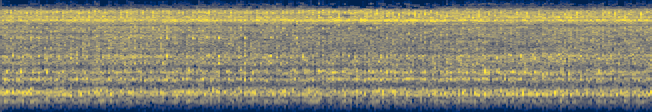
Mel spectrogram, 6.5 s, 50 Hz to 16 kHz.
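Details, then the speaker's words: Peugeot 207 1.4 petrol engine, cold: a fast, steady metallic rattle from a slack timing chain. "Donc, voici le bruit d'une chaîne de distribution qui est détendue, donc à froid. Écoute le bruit. C'est sur le même moteur, hein."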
